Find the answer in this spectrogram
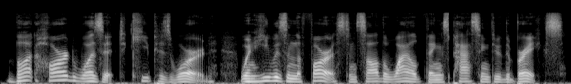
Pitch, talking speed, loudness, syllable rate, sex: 135 Hz, 240 wpm, -17 LUFS, 4.9 syllables/s, male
